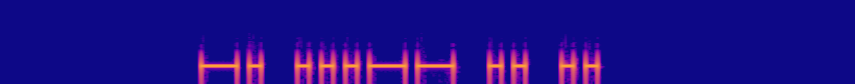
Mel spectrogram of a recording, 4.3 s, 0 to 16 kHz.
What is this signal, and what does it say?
Morse code, heard as a keyed tone, about 20 wpm, 700 Hz. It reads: N3II
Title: NA SOTA Activator Callsigns 20wpm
